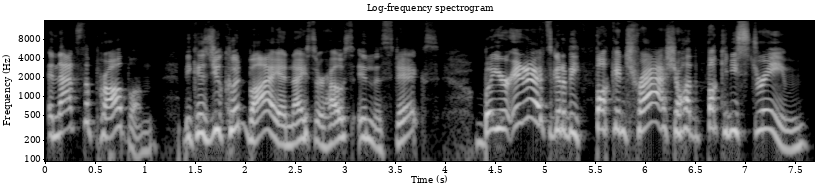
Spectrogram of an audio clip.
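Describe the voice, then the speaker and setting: A middle-aged woman who streams as a VTuber chats casually in her livestream, animated and emphatic and swearing freely. Her voice is high and her pace normal, captured as clean studio sound with no echo.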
